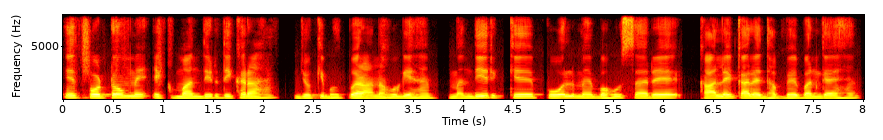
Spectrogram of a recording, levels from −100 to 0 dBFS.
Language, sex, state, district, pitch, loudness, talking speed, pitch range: Hindi, male, Jharkhand, Palamu, 155 Hz, -18 LUFS, 200 wpm, 145-160 Hz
